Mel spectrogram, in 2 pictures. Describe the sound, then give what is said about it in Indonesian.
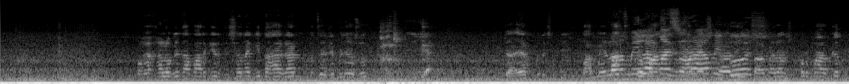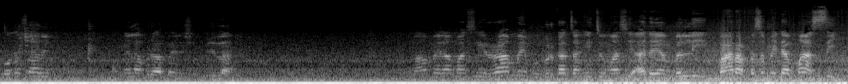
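Steady low rumble of car traffic on a street in Wonosari, continuous and fairly loud throughout, with voices talking over the engine noise. “Tapi bukan mobil yang sama, banyak sekali di sana.”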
